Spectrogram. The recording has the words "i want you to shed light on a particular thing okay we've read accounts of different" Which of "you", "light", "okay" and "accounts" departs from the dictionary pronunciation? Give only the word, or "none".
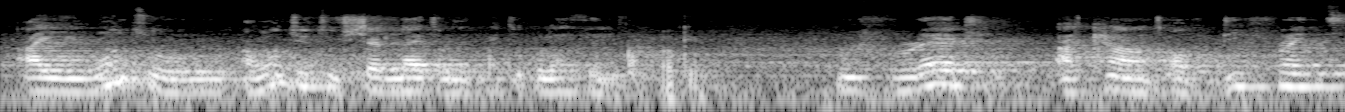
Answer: accounts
